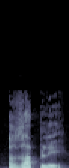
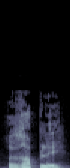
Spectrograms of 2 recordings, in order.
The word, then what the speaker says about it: rappeler: Rappeler. Okay, remember this here is not really pronounced. Rappeler.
